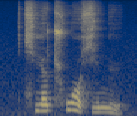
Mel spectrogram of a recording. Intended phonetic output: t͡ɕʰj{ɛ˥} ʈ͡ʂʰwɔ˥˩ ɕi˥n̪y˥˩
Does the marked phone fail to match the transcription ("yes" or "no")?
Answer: no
